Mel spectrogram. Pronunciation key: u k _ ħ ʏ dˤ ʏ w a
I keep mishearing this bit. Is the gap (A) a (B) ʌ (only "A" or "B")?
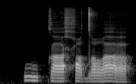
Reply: A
